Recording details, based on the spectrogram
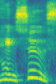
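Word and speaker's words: Jesús: and Jesus Manalo and Jesus you don't pronounce the J where is there a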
